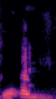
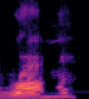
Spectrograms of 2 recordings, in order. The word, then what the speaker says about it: Shrum: It's Rum. pronounced Shrum. rum. No, Shrum. RUM. Shrum.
